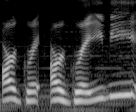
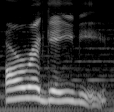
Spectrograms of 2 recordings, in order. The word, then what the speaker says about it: Aragavi: Or I keep calling him Argravy. It's Aragavi.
